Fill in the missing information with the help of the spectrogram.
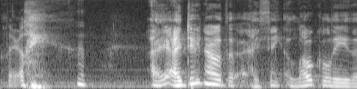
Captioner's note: laughter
